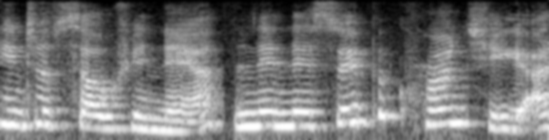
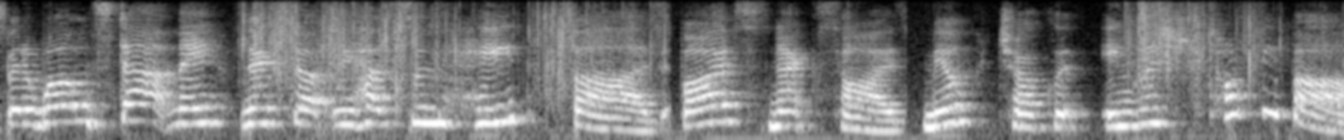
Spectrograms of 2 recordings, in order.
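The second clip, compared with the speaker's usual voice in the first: usual speaking voice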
